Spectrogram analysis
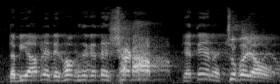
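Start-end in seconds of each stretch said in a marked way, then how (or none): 1.1-1.8 raised, high-pitched mock yell; mock shouting. Parent silencing the children at home, mock shouting. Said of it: "چیخو، چیخ کر۔". 2.2-2.7 high, mildly raised command; mock shouting. Parent loudly hushing the children, mock shouting. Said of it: "زور سے کہتے ہیں؟".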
